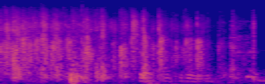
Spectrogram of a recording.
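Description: A crowd applauds with dense, steady clapping that holds at an even level throughout, with a few faint voices or cheers mixed into the clatter.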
